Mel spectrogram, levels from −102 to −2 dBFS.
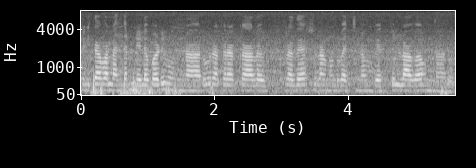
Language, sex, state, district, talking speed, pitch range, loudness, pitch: Telugu, female, Telangana, Karimnagar, 85 wpm, 180-195 Hz, -19 LUFS, 190 Hz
